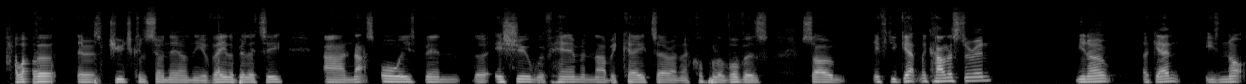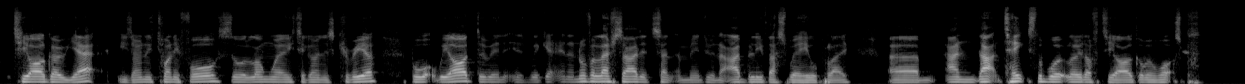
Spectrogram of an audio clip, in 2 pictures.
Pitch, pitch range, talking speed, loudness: 115 Hz, 105-120 Hz, 190 wpm, -29 LUFS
